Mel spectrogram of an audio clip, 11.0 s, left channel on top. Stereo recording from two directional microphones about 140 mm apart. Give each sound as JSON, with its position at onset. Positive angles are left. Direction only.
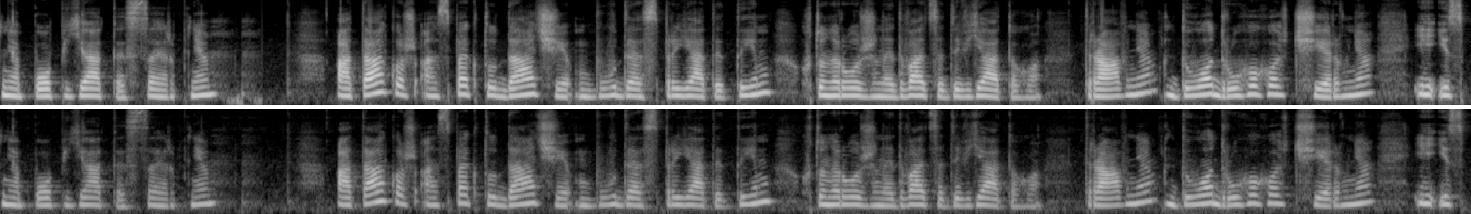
{"t": 0.0, "sound": "speech", "side_deg": 45}
{"t": 2.5, "sound": "a woman's voice", "side_deg": 40}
